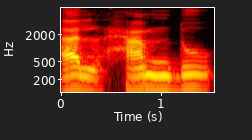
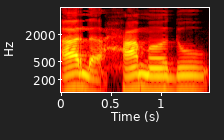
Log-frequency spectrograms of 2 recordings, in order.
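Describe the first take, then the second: First: The silent consonant is held still without vowel. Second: The silent consonant is shaken with a vowel trace.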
